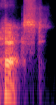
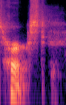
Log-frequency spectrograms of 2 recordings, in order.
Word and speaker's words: Hoechst: The company was called, you and I would call it Hext. I think it's Hoechst, something like that. – Okay. – The German pronunciation I learned is Herxt.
